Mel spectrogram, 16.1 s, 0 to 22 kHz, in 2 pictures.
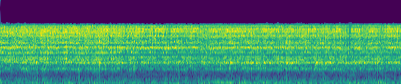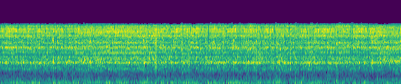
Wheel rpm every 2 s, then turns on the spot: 170, 170, 160, 160, 160, 170, 170, 170.
none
